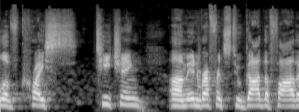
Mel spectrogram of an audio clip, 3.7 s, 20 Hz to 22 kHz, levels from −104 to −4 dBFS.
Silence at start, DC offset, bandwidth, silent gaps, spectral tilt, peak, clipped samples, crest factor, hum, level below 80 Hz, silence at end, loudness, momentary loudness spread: 0 s; under 0.1%; 18.5 kHz; none; -3 dB/octave; -4 dBFS; under 0.1%; 20 dB; none; -72 dBFS; 0 s; -22 LUFS; 13 LU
